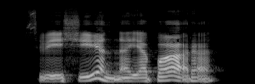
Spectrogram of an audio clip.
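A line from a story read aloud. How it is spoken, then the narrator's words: Hoarse wheeze. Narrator (Russian): просипел Севрим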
